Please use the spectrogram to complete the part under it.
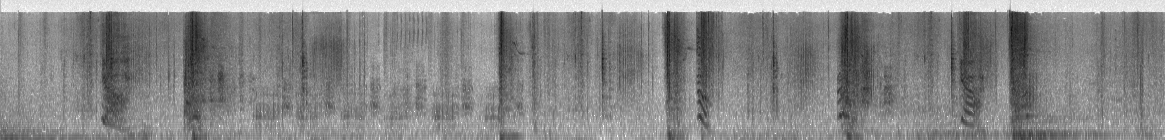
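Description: A bowstring twangs as arrows are loosed.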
